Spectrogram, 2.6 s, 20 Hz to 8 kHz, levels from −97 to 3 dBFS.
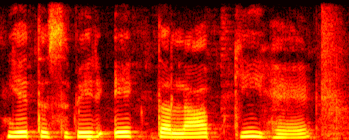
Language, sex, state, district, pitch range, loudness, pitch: Hindi, female, Assam, Kamrup Metropolitan, 220-245 Hz, -16 LUFS, 240 Hz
